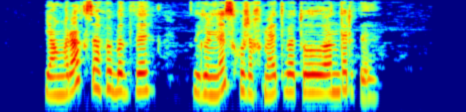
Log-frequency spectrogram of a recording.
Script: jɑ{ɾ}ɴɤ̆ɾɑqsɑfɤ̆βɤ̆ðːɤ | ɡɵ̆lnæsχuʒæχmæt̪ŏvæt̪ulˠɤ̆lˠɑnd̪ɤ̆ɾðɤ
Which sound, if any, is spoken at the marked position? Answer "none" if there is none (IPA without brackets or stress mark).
none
